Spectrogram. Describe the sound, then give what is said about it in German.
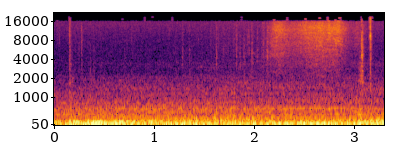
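A steady, low road rumble from a car cruising along the A31 motorway on the way home, a continuous droning hum of engine and tyres with no pauses and no voices. “So, jetzt sind wir auf der A31, gehen Heimat für, keine Ahnung was, 200 Kilometer oder so.”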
